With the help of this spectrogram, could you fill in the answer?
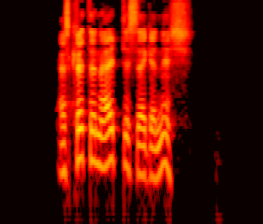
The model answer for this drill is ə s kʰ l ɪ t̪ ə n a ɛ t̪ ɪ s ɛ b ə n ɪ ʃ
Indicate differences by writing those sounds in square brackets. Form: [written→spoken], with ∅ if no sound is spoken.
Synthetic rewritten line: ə s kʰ [l→ɾ] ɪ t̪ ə n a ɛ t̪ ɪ s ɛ [b→ɡ] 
